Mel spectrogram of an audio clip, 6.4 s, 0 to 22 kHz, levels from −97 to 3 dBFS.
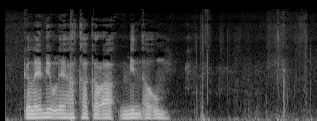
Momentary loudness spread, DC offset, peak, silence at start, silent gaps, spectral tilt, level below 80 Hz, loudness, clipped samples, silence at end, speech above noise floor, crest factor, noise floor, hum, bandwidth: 24 LU; under 0.1%; -8 dBFS; 0.1 s; none; -7.5 dB/octave; -50 dBFS; -24 LUFS; under 0.1%; 0.1 s; 32 dB; 18 dB; -55 dBFS; none; 12 kHz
